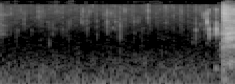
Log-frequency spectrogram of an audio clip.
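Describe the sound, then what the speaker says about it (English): A can of cold sparkling water cracks open after a quiet moment of faint low rumble, ending in a sudden sharp, fizzy hiss. "cracking open a cold sparkling water"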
